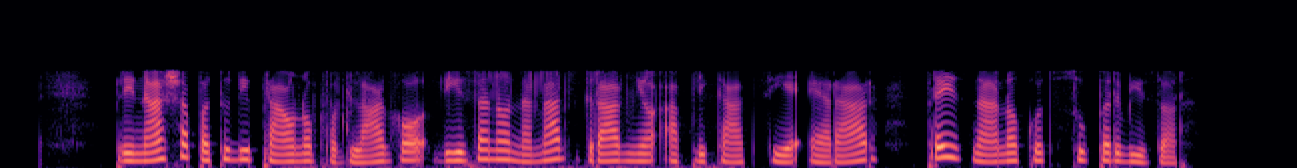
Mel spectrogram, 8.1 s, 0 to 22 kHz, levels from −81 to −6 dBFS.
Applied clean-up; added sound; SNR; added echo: neural separator model SepFormer WHAM!.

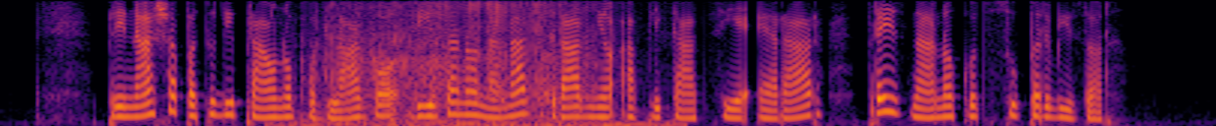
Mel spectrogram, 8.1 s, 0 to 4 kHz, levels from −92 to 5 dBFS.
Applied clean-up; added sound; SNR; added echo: none; Zipper (clothing); 9 dB; none.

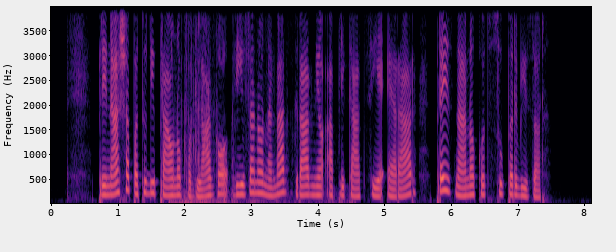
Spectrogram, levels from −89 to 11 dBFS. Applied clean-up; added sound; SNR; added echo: neural mask model DeepFilterNet 3.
